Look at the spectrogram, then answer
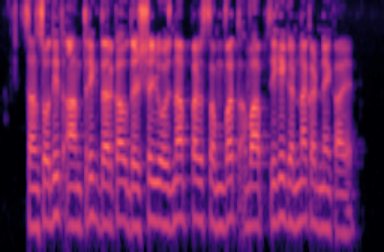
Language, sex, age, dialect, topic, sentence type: Hindi, male, 25-30, Hindustani Malvi Khadi Boli, banking, statement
